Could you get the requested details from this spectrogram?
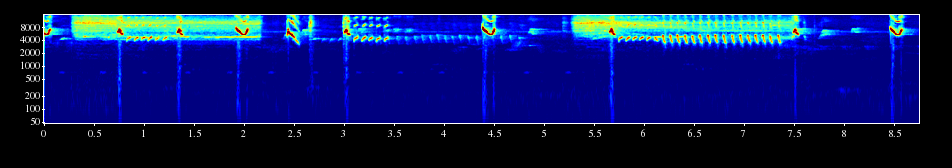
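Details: Kolibri ninja sunbird singing a dense, sharp 'tembakan' song meant to make other birds answer: harsh buzzy rattles alternate with very high chirps and long rapid trills of clipped notes.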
